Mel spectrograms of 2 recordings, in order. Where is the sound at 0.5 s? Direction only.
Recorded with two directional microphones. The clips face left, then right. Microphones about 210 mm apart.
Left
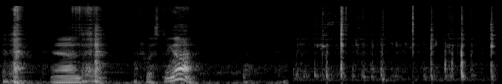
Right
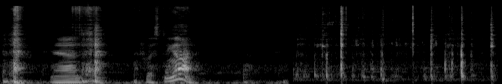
25° left (ahead or behind).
